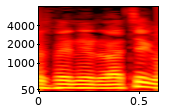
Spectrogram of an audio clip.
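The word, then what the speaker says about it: Fenerbahçe: Pero bueno, aún así, para que os hagáis una idea, este año el Fenerbahce, Sube un 144% en bolsa. – Mira, ha dicho Fenerbahce como si estuviese siguiendo las Champions de toda la vida. ¿Qué pronunciación más buena?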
